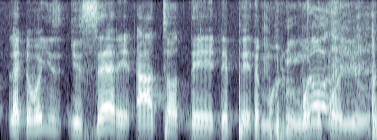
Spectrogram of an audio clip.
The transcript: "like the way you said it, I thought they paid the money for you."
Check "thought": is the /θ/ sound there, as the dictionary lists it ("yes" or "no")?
no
